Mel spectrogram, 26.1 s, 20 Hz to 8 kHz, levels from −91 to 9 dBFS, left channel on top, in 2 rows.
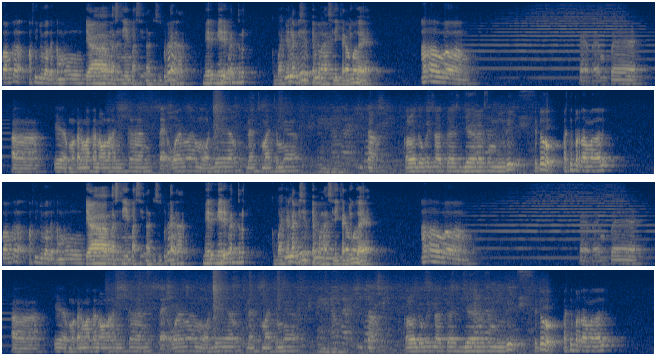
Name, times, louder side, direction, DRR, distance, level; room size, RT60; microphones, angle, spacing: voice 1, 0.0-2.6 3.2-3.5 4.4-4.6 5.6-7.1 8.4-9.4 11.5-12.7 13.2-13.8 14.1-19.0 20.4-20.6 21.1-23.4 23.7-25.1, left 2 dB, 30° left, 1.3 m, -32 dB
voice 2, 1.7-3.6 4.0-4.8 5.4-7.4 19.4-20.0, right 3 dB, 25° right, 0.7 m, -31 dB
Trumpet, 8.4-13.5, equal, 10° left, 2.1 m, -53 dB
sound 1, 15.1-24.0, right 2 dB, 65° right, 4.4 m, -49 dB
15.5 x 14.5 x 3.8 m
head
